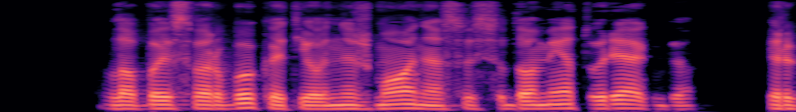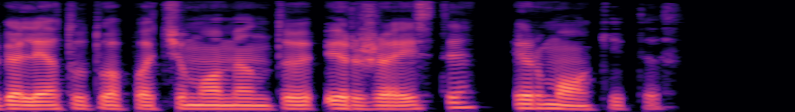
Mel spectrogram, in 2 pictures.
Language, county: Lithuanian, Tauragė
